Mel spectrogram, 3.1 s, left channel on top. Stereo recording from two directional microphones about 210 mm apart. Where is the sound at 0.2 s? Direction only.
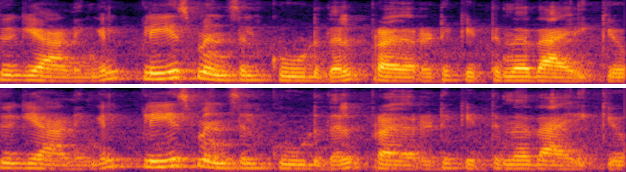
20° left (ahead or behind).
